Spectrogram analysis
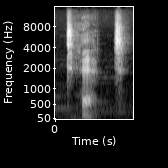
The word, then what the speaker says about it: Tet: These two letters make the same sound, but this letter is called a Tet. It rhymes with bet.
